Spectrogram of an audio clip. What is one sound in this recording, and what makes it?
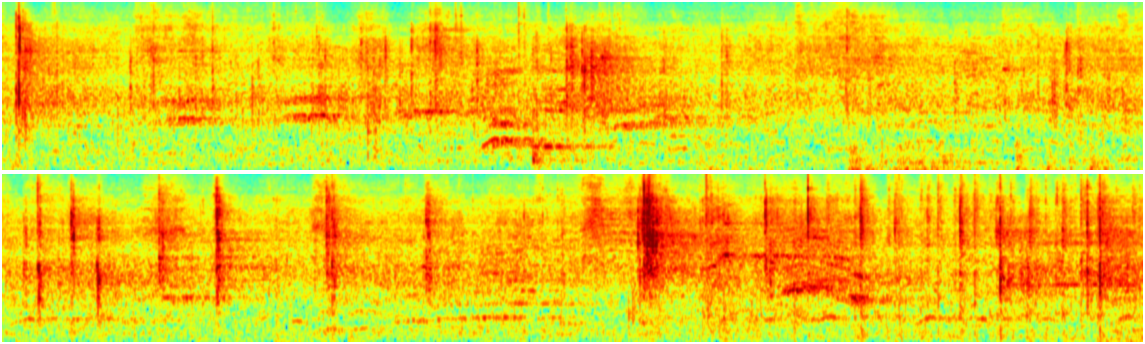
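Young children shout and call out across the rink.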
